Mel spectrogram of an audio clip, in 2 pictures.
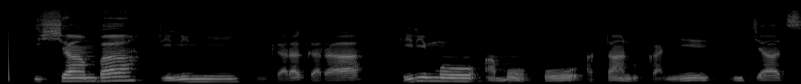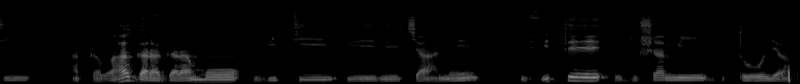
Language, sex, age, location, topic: Kinyarwanda, male, 25-35, Kigali, agriculture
